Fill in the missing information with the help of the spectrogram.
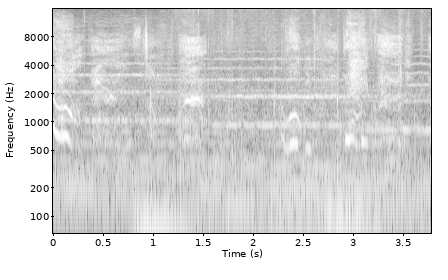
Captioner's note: crying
